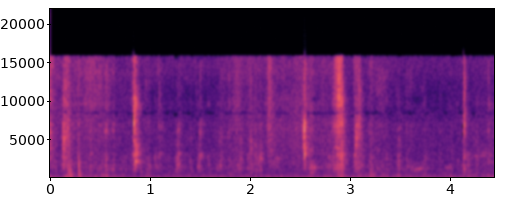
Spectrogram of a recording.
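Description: Close-miked chewing and lip smacking: irregular wet mouth clicks over a low steady background hum.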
